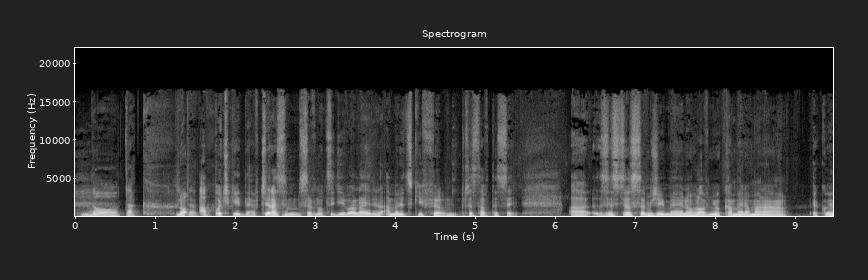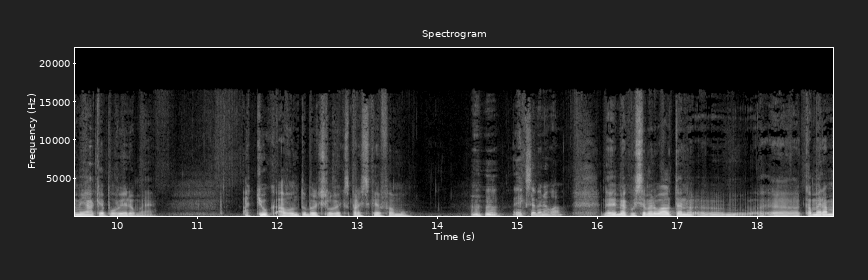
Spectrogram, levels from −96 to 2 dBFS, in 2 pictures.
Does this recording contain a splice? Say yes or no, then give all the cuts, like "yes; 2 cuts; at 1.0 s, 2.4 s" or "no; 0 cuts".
no; 0 cuts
